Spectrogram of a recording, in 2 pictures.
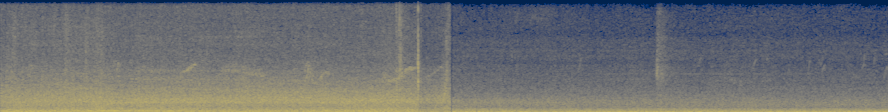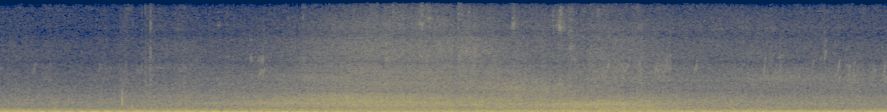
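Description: Diesel locomotive engine idling. It is loud and close for about four seconds, then changes abruptly to a quieter, steady low hum.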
